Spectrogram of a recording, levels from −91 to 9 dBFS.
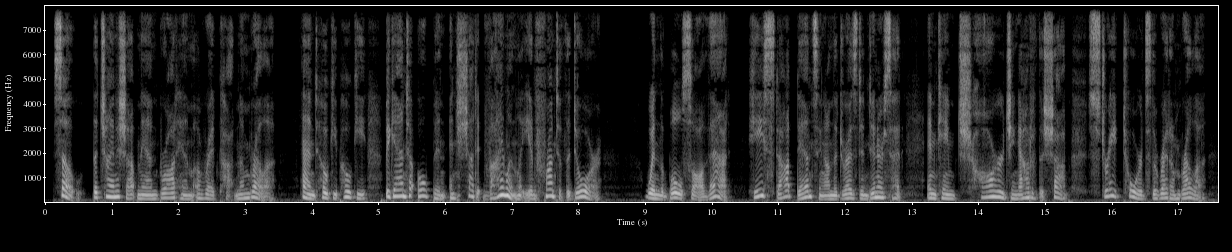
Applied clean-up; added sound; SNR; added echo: none; none; none; none.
